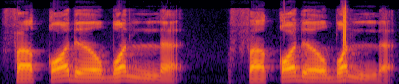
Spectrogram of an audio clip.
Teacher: Dibaca jelas huruf dalnya dikolkolahkan.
